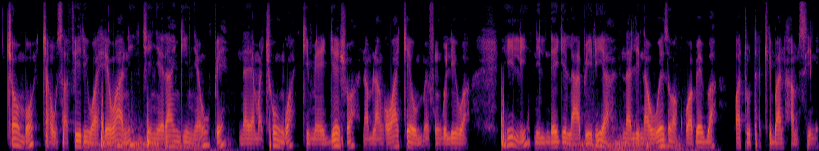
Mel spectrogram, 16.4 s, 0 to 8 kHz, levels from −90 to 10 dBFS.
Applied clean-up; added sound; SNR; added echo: none; Sliding door; 12 dB; none.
